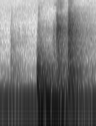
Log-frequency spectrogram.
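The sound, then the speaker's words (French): An office door opens and shuts with a dull thud, followed by two quick creaking, scraping bursts as it swings, all over a low steady background hum. “Entrez, monsieur. Il entre.”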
